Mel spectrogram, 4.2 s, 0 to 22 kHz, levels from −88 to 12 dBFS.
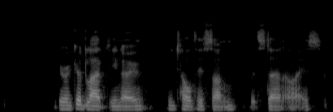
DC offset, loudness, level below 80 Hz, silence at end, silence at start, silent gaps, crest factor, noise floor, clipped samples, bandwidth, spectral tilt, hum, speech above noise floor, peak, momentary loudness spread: under 0.1%; -45 LUFS; -84 dBFS; 0.15 s; 0.75 s; none; 22 dB; under -90 dBFS; under 0.1%; 10 kHz; -5.5 dB/octave; none; over 46 dB; -24 dBFS; 12 LU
